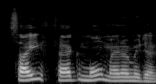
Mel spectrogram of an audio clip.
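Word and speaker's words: sphygmomanometer: किससे नापा जाता है, साइफैग्मोमैनोमीटर। क्या कहते हैं, साइफैग्मोमैनोमीटर। इसको आप प्रोनाउंसिएशन से करिएगा, साइफैग्मोमैनोमीटर से क्या करते हैं इसको, साइफैग्मोमैनोमीटर से इसको क्या करते हैं, मेजर करते हैं।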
